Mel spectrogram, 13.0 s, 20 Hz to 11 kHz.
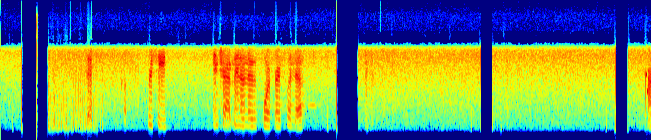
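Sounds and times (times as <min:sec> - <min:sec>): two-way radio static hiss: 0:01.0 - 0:03.4, 0:04.2 - 0:13.0.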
